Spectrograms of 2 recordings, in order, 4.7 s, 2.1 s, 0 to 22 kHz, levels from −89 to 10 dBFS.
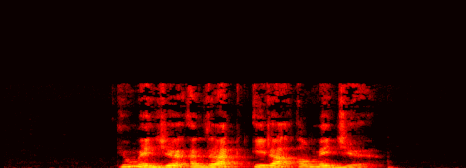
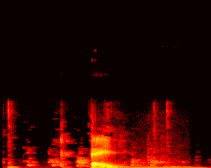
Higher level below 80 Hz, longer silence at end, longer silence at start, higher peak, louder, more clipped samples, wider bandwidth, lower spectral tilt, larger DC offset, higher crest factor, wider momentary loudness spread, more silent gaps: second, -70 dBFS vs -38 dBFS; first, 0.95 s vs 0.05 s; first, 1.2 s vs 0.05 s; second, -8 dBFS vs -2 dBFS; second, -25 LUFS vs -17 LUFS; neither; first, 11.5 kHz vs 9 kHz; about the same, -6 dB/octave vs -6 dB/octave; neither; about the same, 18 dB vs 20 dB; second, 10 LU vs 23 LU; neither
